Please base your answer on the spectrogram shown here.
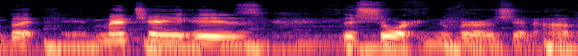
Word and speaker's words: Meche: to pronounce it correctly i tell everybody it rhymes with leche and if you know any spanish leche means milk so mache like lache so say the word leche milk in spanish and then say my name miche like leche and so therefore it is easier to pronounce and it's also something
